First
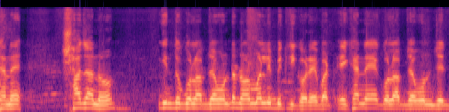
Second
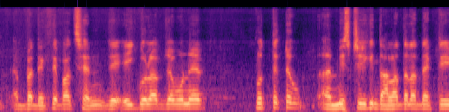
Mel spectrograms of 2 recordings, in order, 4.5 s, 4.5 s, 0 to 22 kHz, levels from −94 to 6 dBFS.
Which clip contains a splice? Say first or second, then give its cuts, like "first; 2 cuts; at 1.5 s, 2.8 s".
first; 1 cut; at 1.6 s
